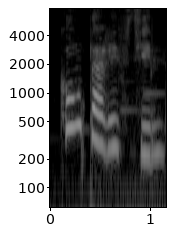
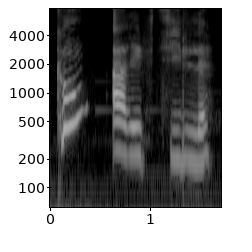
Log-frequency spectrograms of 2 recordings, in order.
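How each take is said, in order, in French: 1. Un son t relie quand à arrive. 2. Aucun son t ne relie quand à arrive. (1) "On ne dit pas" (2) "on dit"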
